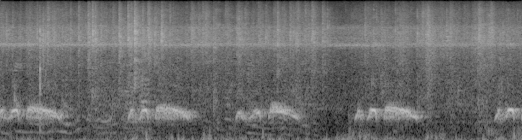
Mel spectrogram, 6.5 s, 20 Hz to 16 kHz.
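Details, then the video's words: Spotted dove from northern Vietnam, kept at a breeding farm in Ba Vì, Hanoi, giving mellow, low, hoarse coo phrases that repeat about every 1.3 seconds, each a short burst of rough notes, with faint background noise. "chim cu gáy hay miền bắc"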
